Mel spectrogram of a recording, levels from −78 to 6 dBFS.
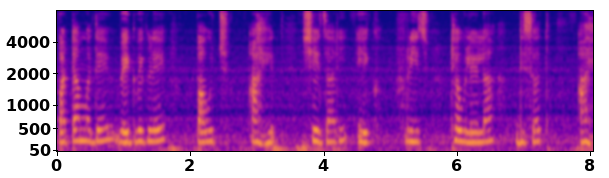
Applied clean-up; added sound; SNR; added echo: none; none; none; reverberation time 0.4 s.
